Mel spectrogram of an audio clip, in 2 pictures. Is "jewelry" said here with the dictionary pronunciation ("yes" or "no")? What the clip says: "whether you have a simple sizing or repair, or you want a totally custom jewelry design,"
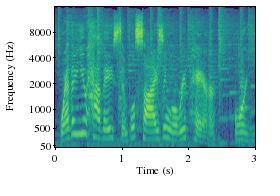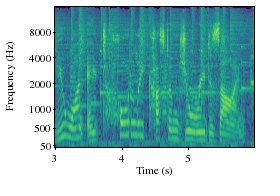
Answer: no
